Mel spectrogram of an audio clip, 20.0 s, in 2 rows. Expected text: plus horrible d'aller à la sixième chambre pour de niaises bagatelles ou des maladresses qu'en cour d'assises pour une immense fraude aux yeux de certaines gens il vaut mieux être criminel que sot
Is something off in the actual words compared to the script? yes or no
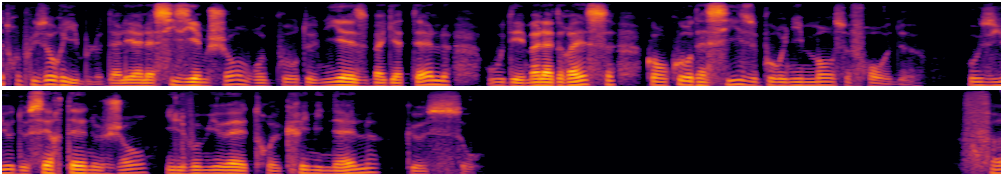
no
